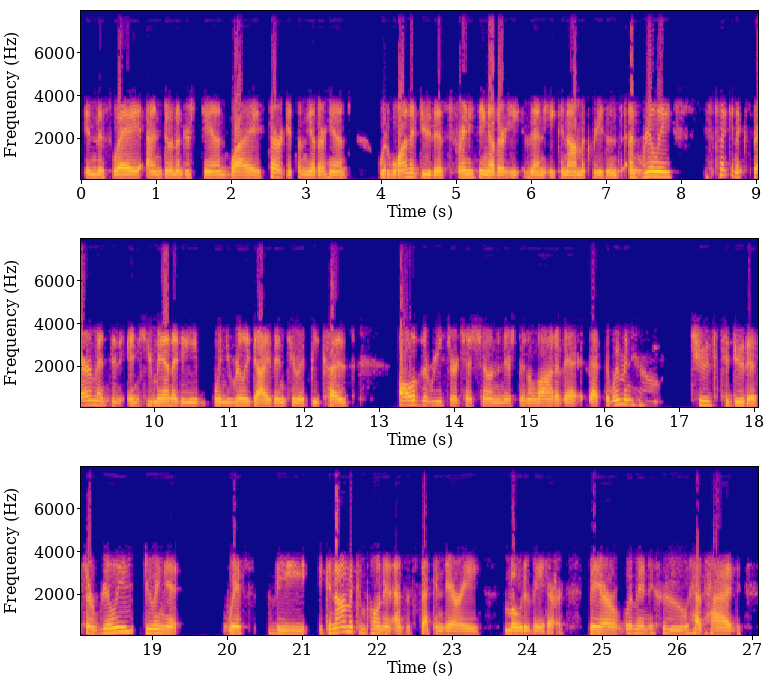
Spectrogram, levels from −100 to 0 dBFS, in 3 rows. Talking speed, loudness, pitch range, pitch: 175 wpm, -19 LUFS, 155-180 Hz, 160 Hz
